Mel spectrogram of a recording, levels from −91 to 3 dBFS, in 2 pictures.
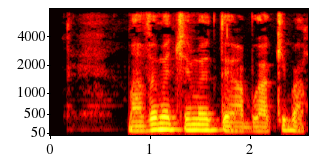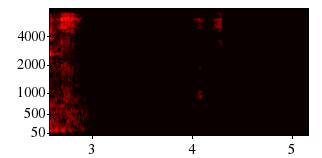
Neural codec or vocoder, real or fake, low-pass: none; real; 7.2 kHz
